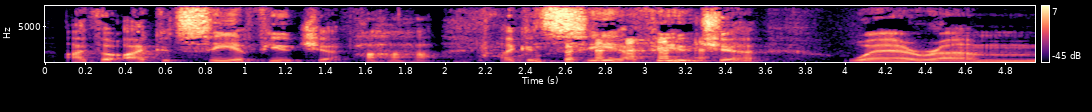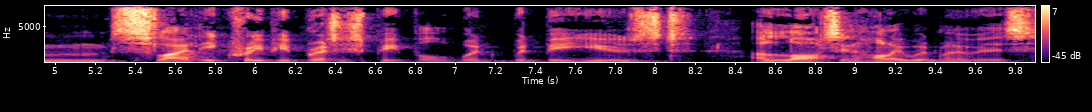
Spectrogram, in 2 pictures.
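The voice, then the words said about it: British accent. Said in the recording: “The accent, the British accent, is absolutely spot on.”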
